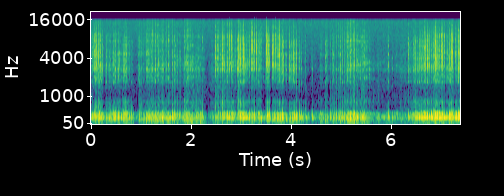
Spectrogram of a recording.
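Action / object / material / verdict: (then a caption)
scrape / metal microphone mesh grille / metal mesh / none. Fingertips patter and scratch across the mesh grille of a black metal USB microphone, making a dense, irregular rustling with a muffled, low-mid body. Brief pauses break it up near the one- and two-second marks, and the scratching swells louder toward the end.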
